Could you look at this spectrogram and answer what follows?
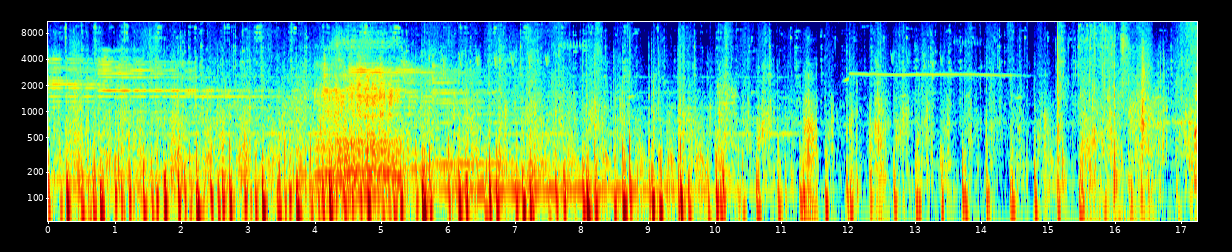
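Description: A horse in Red Dead Redemption 2 walks with steady, close clip-clopping hooves. There is a brief snort or whinny partway through, and the rhythm stays even to the end.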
